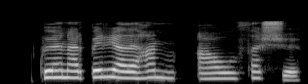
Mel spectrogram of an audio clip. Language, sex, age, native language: Icelandic, female, 9, Icelandic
